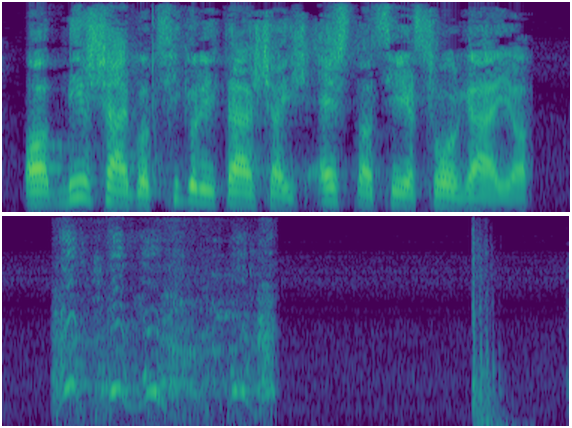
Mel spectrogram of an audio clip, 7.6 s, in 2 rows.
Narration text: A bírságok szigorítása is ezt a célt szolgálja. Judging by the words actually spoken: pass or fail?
pass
